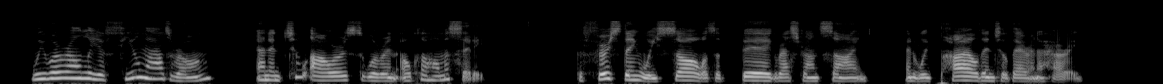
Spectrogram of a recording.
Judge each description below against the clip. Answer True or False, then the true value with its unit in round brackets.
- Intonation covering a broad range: True (7.0 semitones)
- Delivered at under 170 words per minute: False (175 wpm)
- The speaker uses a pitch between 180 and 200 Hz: True (185 Hz)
